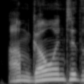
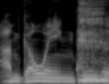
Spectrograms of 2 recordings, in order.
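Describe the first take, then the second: First: The final g of 'going' is dropped. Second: The final g of 'going' is pronounced. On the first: "Southerners, they drop their G's" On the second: "it's not"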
